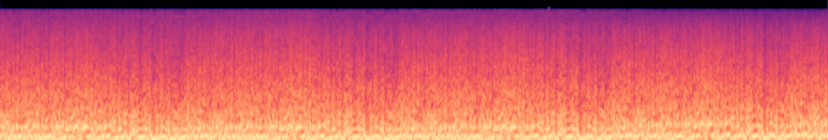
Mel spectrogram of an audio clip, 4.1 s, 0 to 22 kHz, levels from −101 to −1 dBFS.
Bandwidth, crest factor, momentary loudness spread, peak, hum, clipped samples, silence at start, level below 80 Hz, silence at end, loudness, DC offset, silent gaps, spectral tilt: 16 kHz; 6 dB; 1 LU; -2 dBFS; none; under 0.1%; 0 s; -18 dBFS; 0 s; -9 LUFS; under 0.1%; none; -6.5 dB/octave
